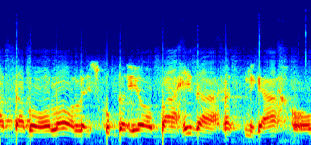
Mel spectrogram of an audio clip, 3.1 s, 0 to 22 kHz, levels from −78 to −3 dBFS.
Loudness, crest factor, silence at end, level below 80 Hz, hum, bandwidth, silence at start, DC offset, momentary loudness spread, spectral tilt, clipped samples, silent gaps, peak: -12 LUFS; 12 dB; 0 s; -56 dBFS; none; 5.8 kHz; 0 s; under 0.1%; 4 LU; -4.5 dB/octave; under 0.1%; none; 0 dBFS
